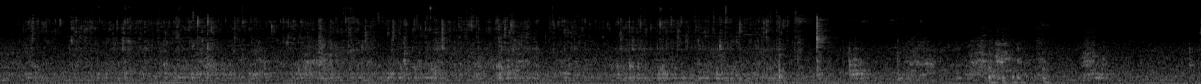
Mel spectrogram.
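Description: Water pouring into a pan of tamarind-leaf egg curry, a faint steady splashing and trickling stream with a few drips, heard close and alone.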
